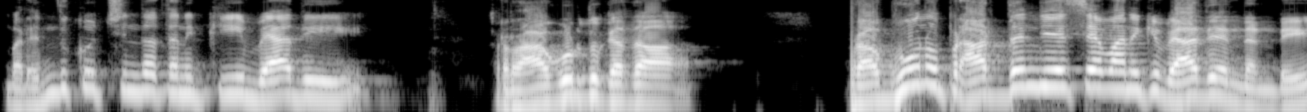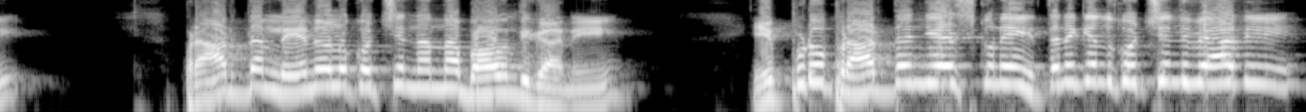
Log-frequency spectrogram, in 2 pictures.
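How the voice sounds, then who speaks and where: A man's voice: sits high, lively intonation, brisk, long pauses, fairly bright tone. A man preaching a sermon as a pastor, pressing the congregation with repeated rhetorical questions.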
